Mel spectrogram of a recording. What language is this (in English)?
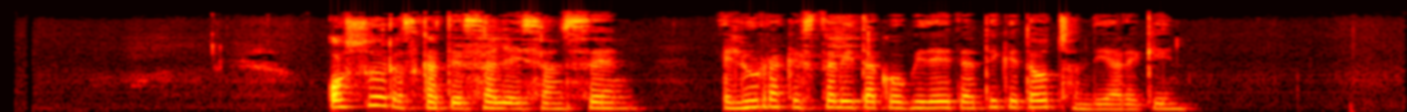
Basque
